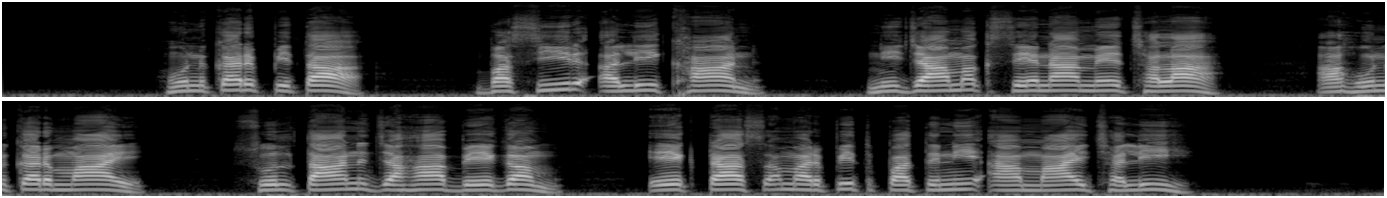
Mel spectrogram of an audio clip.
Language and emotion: Maithili, neutral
